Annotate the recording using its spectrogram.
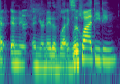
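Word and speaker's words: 紫花地丁: Zihua Di Ding.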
